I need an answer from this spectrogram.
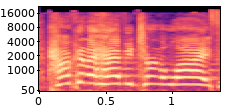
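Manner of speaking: eager seeker. Retold or imitated. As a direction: play an eager stranger begging to know.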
